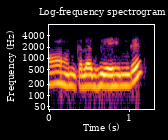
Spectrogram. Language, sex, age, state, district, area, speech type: Assamese, female, 60+, Assam, Lakhimpur, rural, conversation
